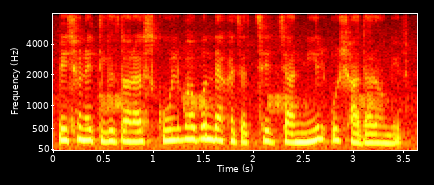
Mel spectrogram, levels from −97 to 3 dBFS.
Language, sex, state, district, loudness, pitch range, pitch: Bengali, female, West Bengal, Alipurduar, -13 LUFS, 205-245 Hz, 225 Hz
